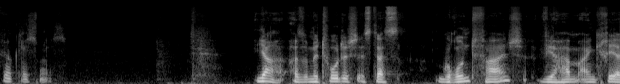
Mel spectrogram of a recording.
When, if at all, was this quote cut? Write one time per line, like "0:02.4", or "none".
none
